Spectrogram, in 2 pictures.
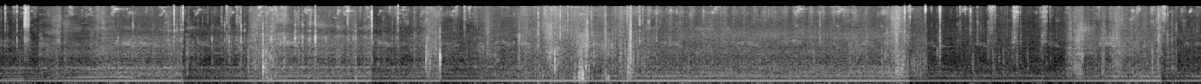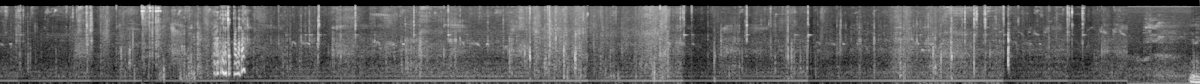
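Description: Scattered metallic clicks and clinks from hand tools and parts as a ratchet and socket is worked on a fuel injector being fitted in an engine bay, over a steady low hum that cuts off shortly before the end.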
